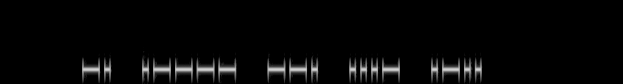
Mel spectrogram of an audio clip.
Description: Morse code, heard as a keyed tone, about 22 wpm, spaced as for 16 wpm, 700 Hz. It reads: N1GVL
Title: USA Call Signs - 5 Characters - 2x Character Spacing - 22wpm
